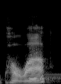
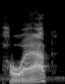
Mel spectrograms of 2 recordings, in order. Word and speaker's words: POAP: Is there, in fact, an approved, correct, received pronunciation of POAP? So we try not to be too dogmatic about the thing. I think Poh-wop at some level belongs to everyone. Poh-wop and Poh-app are both fine.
